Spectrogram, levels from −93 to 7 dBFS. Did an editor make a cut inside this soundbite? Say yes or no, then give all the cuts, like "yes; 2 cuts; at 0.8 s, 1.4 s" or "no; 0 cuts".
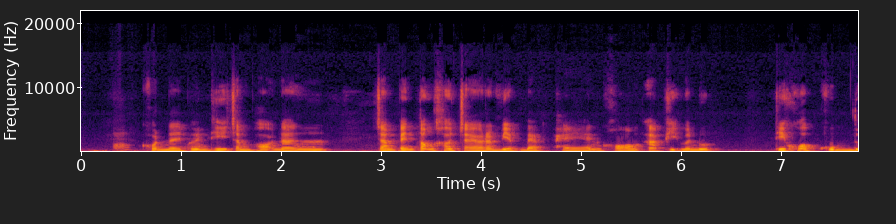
no; 0 cuts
